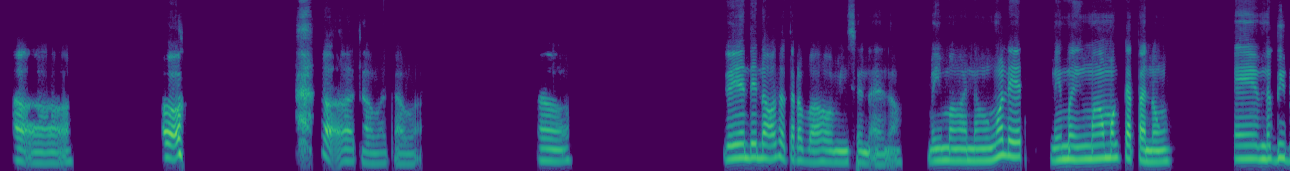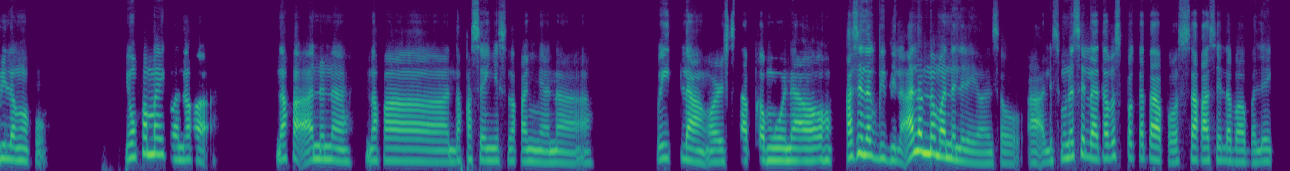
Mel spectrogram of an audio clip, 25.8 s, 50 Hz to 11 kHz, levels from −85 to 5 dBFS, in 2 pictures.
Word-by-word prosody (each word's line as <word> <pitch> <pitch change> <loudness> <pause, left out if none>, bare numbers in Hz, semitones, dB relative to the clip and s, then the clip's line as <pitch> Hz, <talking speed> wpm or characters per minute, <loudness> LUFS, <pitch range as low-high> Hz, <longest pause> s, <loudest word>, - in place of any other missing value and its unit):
Oo. 160 - -3 1.0
Oo. 225 +3 +7 1.4
Oo 370 - -1
tama, 155 -1 -11
tama. 75 - -13 1.2
Oh. 190 0 -3 1.5
Ganyan 230 +2 +1
din 235 - +1
ako 225 +3 -1
sa - - -14
trabaho 180 -3 -3
minsan 170 -1 -4
ano, 175 +4 -10 0.2
may 190 +1 -2
mga 190 -1 -1
nangungulit, 250 +7 +1 0.2
may 200 +1 -3
may 210 -1 +1
mga 215 +1 +1
magtatanong, 195 -6 +1 0.6
eh, 220 0 0
nagbibilang 215 -1 -1
ako, 190 - -5 0.8
yung 235 +2 -1
kamay 290 -1 +4
ko 210 -5 -3
naka 205 0 +1 0.7
naka-ano 210 +1 +2
na, 200 -2 0 0.2
naka 195 0 -1 0.6
naka-senyas 195 0 -3
sa 185 - -4
kanya 180 -2 -2
na, 170 0 -1 0.9
wait 220 +1 -4
lang 185 -5 +2
or 175 - +1
stop 190 +2 -2
ka 200 - -1
muna, 195 0 +3
oo, - - -3 0.2
kasi 255 +6 +6
nagbibilang 225 -8 +2
alam 340 -2 +10
naman 255 -6 +7
na 205 - +1
nila 170 -4 -3
yun - - -7
so 160 -1 -10
aalis 170 +3 -3
muna 245 +2 +1
sila 230 -6 +2
tapos 230 +3 0
pagkatapos 210 -7 +1
saka 205 -2 +3
sila 195 -2 -4
babalik. 175 0 -5
195 Hz, 135 wpm, -23 LUFS, 180-225 Hz, 1.5 s, alam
